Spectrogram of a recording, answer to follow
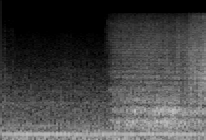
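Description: Fire hose nozzle opened: about a second in, a water jet bursts out and sprays with a loud, steady hiss, over a steady low hum.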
